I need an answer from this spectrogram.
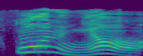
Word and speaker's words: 过: 자, 우선 꾸어, 사성으로 꾸어라고 읽으면 이때는 동사로서 지나가다 라는 의미로 활용이 됩니다.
